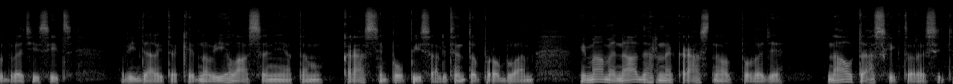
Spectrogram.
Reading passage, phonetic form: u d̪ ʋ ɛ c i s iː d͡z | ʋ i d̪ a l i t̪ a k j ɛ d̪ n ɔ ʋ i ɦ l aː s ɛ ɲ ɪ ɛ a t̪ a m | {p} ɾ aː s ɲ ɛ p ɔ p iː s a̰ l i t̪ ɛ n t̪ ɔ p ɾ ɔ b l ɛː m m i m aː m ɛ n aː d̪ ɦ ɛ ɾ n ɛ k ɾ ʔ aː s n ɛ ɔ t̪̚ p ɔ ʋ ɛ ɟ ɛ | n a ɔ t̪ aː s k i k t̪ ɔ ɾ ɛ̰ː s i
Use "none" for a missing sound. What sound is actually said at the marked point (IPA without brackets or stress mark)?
k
